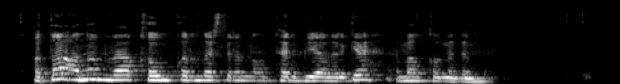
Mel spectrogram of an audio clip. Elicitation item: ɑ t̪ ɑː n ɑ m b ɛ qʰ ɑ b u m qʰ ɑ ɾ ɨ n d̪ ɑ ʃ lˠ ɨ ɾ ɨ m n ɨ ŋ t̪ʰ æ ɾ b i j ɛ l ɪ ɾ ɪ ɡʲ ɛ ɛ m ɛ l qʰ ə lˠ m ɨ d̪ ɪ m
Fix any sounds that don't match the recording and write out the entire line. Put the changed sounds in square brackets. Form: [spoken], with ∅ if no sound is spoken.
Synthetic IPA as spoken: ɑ t̪ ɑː n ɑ m [v] ɛ qʰ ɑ [w] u m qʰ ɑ ɾ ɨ n d̪ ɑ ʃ lˠ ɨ ɾ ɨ m n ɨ ŋ t̪ʰ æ ɾ b i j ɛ l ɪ ɾ ɪ ɡʲ ɛ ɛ m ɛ l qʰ ə lˠ m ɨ d̪ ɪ m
